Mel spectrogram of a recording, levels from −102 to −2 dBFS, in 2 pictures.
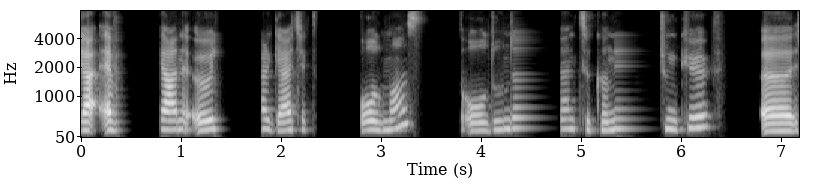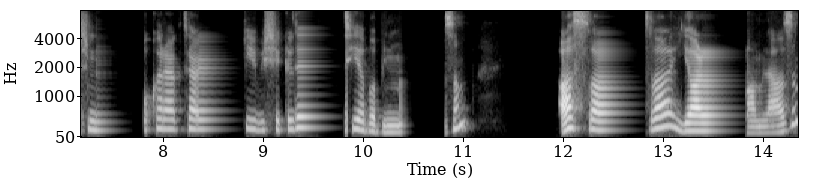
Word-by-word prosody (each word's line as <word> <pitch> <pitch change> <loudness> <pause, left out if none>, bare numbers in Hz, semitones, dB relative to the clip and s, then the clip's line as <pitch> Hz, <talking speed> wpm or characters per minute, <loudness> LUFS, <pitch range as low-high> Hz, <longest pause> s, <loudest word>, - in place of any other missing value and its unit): Ya, 200 - +9
evet, 200 -1 +5 0.4
yani, 210 -2 +4
öy 220 +3 +2 0.5
gerçekten 200 +2 -2 0.4
olmaz. 210 - -1 0.4
Olduğunda 215 +7 -4 0.2
ben 225 0 -7
tıkanıyorum. 220 +2 -6 0.2
Çünkü, 245 +4 -2 0.5
eee, 180 0 +6
şimdi, 195 -1 -6 0.3
o 210 - -11
karakteri 220 -1 -2 0.2
bir 220 -4 -6
şekilde 255 +6 -3 0.2
ti 230 - -3
yapabilmem 155 -6 -2 0.4
lazım. 240 +9 -2 0.9
Asla 205 -4 +5 0.2
asla 230 +3 +2 0.9
lazım. 145 - -2
215 Hz, 90 wpm, -23 LUFS, 195-230 Hz, 0.9 s, Ya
